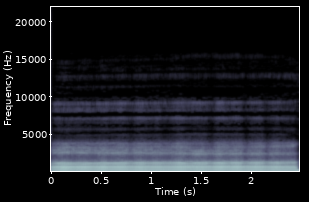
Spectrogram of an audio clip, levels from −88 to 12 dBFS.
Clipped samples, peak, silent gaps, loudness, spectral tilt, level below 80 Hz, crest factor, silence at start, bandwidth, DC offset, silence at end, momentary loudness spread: under 0.1%; -4 dBFS; none; -16 LUFS; -8 dB/octave; -72 dBFS; 12 dB; 0 s; 9.8 kHz; under 0.1%; 0 s; 1 LU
